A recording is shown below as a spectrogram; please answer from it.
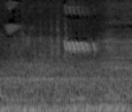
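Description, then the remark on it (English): A bird gives a short, quick trill of high chirps partway through on a morning, over a steady low outdoor rumble. Another brief high call comes at the start, and no one speaks. “Just enjoying fresh air and birds and song.”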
